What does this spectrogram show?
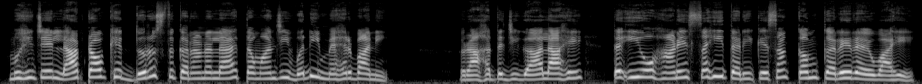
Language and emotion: Sindhi, happy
